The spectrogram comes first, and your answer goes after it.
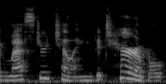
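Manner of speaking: ordinary delivery, nothing marked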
